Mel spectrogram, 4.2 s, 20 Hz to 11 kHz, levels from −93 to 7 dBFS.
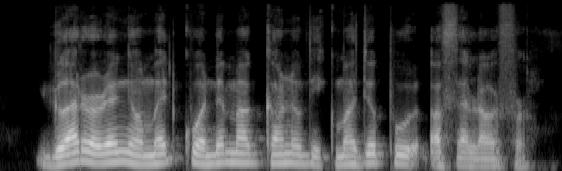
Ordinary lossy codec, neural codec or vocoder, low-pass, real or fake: none; codec, 24 kHz, 0.9 kbps, WavTokenizer, small release; 9.9 kHz; fake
